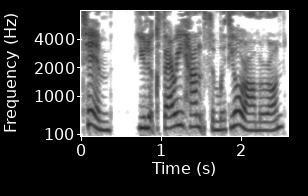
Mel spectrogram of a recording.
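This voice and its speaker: A coy, charming woman in an audiobook drama. She sweet-talks flirtatiously in a fairly high voice, recorded dry and close. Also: expressive, normal speed, fairly bright tone, no echo. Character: flirtatious, charming woman playing a willing companion.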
